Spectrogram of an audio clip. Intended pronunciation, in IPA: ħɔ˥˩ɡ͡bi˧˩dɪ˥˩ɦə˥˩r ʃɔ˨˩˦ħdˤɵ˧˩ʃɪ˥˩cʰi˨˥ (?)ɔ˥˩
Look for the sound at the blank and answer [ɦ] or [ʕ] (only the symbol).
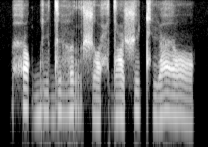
ʕ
